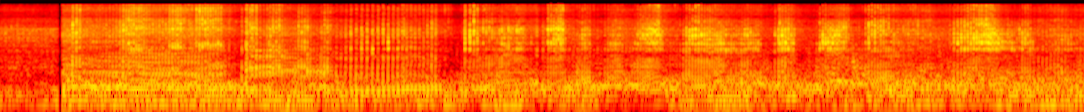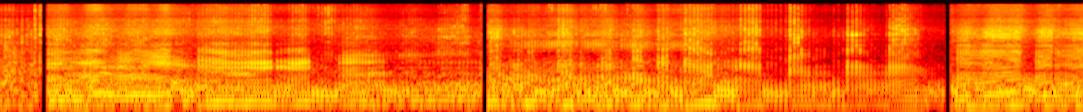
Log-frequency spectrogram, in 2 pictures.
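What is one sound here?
A quad bike engine revs hard and roars up close.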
